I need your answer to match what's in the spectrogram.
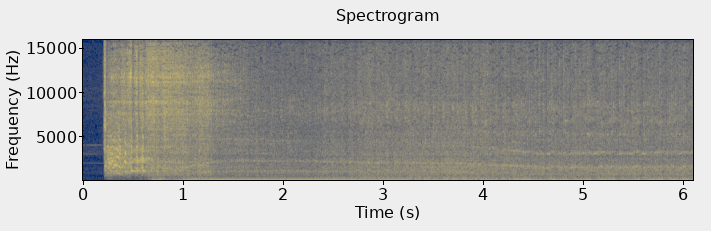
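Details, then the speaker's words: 2000 Honda GL1500C Valkyrie six-cylinder, not supercharged, pilot mixture screws turned out from 3.5 to 4.5 turns while running: idle catches and creeps higher as it's made richer, showing it was running lean. "You hear that? The richer we make it, the better it wants to run."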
